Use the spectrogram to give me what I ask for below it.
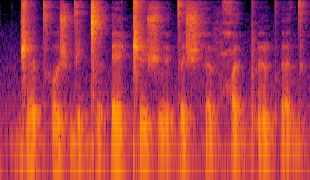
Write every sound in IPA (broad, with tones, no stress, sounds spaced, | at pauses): ɡ͡ǁ œ˦ tʰ ɔ˨ ʃ d e˨ ɡ͡ǀ ə˨ ʔ ɛ˦˨ ǁ ʏ˦˨ ʃ l ʏ˨ t ɐ˦ ʃ h œ˨ f ħ œ˦ d pʼ œ̃˦ pʼ ɐ˦ d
